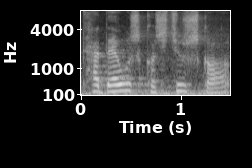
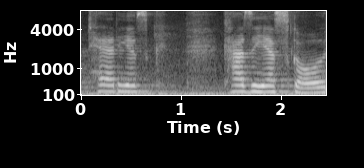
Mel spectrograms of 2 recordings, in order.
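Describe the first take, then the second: First: The name is said with Polish pronunciation. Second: The name is said with American pronunciation. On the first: The speaker calls it right. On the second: The speaker calls it wrong.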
